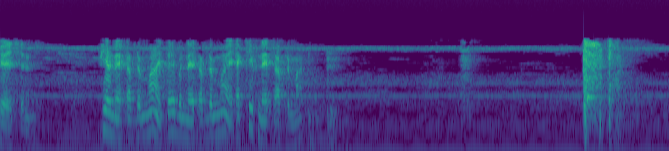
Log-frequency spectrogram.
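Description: An elderly man speaks calmly in a close, slightly muffled recording, with long pauses.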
